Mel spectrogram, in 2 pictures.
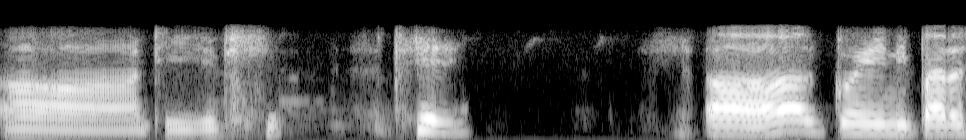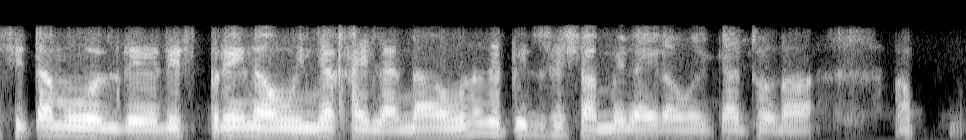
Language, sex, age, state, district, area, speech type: Dogri, male, 18-30, Jammu and Kashmir, Udhampur, urban, conversation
